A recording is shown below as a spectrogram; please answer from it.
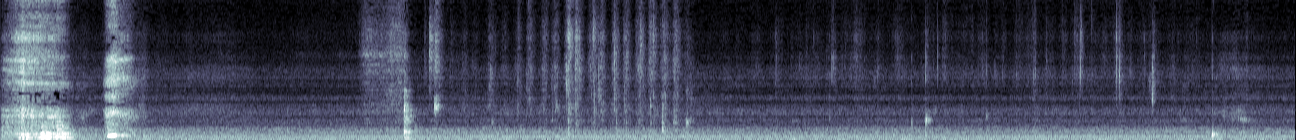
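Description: Hands rubbing together, lathering face wash: soft rubbing with a few light clicks, mostly about four to seven seconds in. A short burst of a girl's voice comes at the very start.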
